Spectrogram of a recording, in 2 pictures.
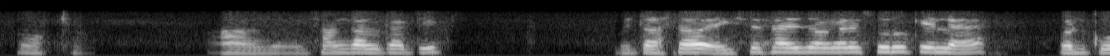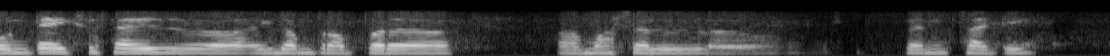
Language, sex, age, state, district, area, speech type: Marathi, male, 18-30, Maharashtra, Ratnagiri, urban, conversation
